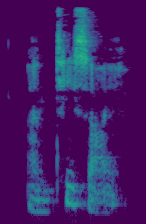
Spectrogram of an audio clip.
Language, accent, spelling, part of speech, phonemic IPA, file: English, Southern England, antoeci, noun, /ænˈtiːsaɪ/, LL-Q1860 (eng)-antoeci.wav
- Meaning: The inhabitants at two points on the globe that share a longitude and for which the sum of their degrees of latitude equals zero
